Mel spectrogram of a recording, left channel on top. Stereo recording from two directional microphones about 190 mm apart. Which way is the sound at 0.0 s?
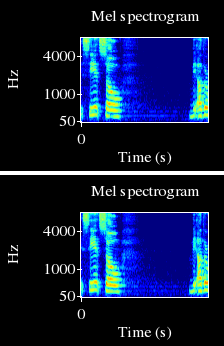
45° right (ahead or behind).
